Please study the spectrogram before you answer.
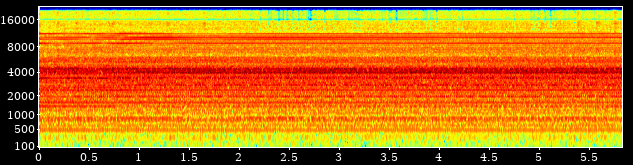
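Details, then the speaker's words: Harvey wood lathe after spindle bearing replacement at about 1600 RPM, measured 57 average versus 64 before: steady, even hum with a clean constant tone, no rumble, knock or grinding; spindle bearings running smooth. "Okay, that's a lot less. It's 57 average and it was 64 if I'm not mistaken the first time."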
